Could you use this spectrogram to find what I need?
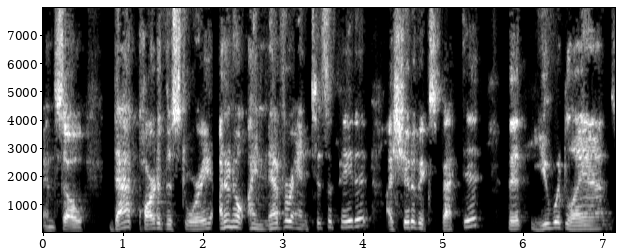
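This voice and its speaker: An ordinary speaking voice from a man with an American accent, fairly high-pitched, with lively intonation at a moderate pace. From US South, Chattanooga, Tennessee. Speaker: policy consultant, former presidential advisor. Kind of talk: podcast interview conversation.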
